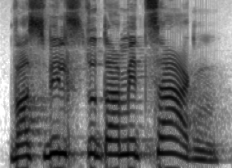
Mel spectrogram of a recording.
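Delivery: high, fast, scolding question; angry demand. A narrator's reading. Misses Squeers beats and questions Smike, angry scolding. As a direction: demand an answer sharply.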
